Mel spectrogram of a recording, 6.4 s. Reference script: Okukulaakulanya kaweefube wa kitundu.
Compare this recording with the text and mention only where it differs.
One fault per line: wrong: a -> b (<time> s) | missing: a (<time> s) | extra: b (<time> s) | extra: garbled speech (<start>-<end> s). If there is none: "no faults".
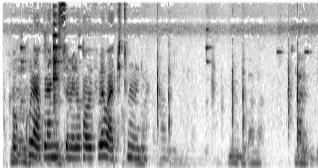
extra: essomero (1.2 s)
